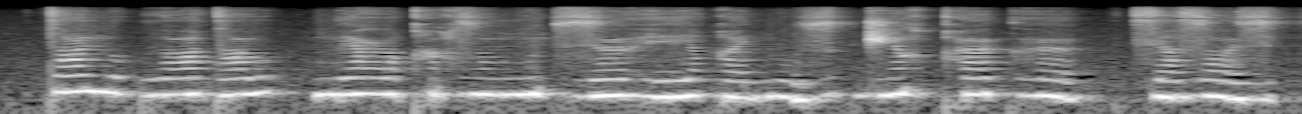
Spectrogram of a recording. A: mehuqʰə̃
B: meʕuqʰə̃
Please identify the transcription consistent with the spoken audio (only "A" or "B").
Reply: B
